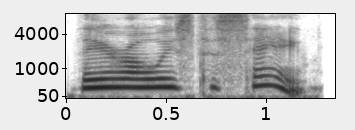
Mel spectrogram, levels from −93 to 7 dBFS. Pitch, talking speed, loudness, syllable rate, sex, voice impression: 275 Hz, 220 wpm, -15 LUFS, 6.1 syllables/s, female, very feminine, very adult-like, very middle-aged, very thin, slightly relaxed, weak, dark, very soft, very muffled, slightly fluent, very cute, very intellectual, refreshing, very sincere, very calm, very friendly, very reassuring, very unique, very elegant, very sweet, slightly lively, very kind, very modest, light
